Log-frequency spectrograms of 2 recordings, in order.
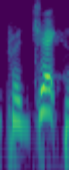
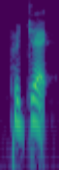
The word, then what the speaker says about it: project: Yeah, so I need to project my voice, for example, project. So it drops to a schwa again, pr, becomes, instead of pro, it's project, project, right? So this project is to project the voice, for example.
